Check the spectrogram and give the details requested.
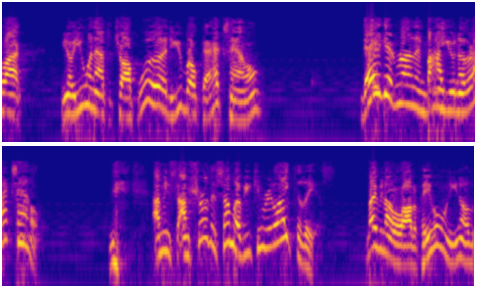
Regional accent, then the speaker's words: Appalachia, United States; We grew up in Appalachia and we were poor.

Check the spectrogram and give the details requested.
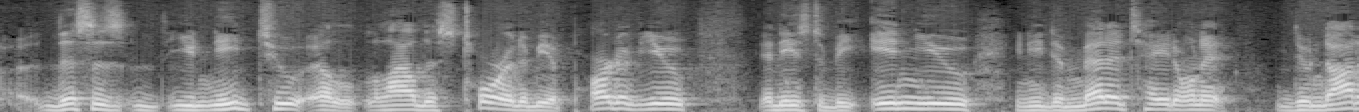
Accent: Florida, United States; Growing up in Florida, we would get these rains

